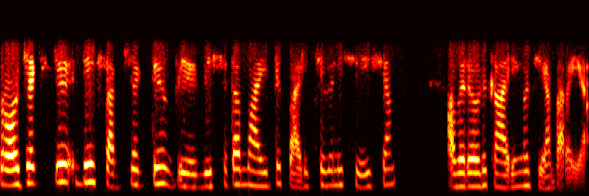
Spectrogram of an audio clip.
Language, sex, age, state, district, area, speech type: Malayalam, female, 18-30, Kerala, Thiruvananthapuram, rural, conversation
